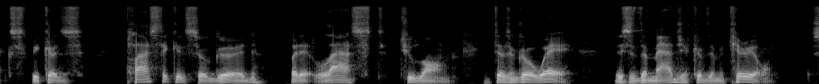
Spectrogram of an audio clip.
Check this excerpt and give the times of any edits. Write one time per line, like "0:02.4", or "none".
0:04.7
